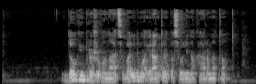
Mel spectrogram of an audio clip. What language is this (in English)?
Lithuanian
